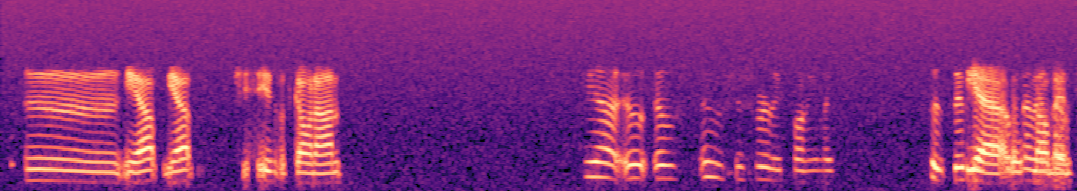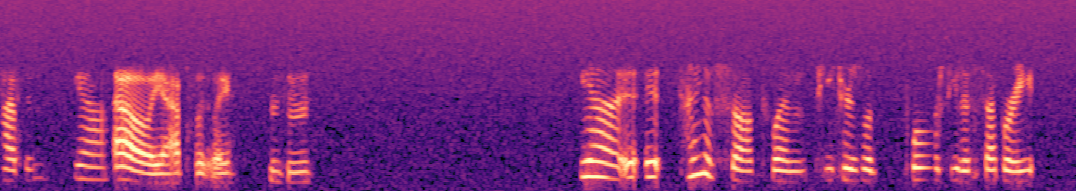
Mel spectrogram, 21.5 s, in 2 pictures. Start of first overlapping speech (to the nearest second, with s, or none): 10 s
